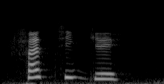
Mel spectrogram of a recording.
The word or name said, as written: Fatigue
